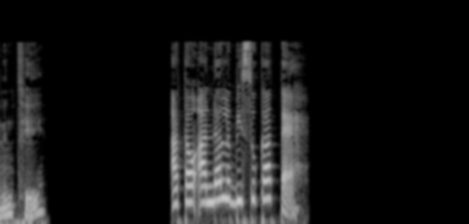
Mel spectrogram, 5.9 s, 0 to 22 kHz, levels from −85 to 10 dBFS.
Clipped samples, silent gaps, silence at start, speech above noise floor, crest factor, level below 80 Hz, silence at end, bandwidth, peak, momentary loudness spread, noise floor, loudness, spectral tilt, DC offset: under 0.1%; 0.63-2.12 s; 0 s; over 74 dB; 20 dB; -44 dBFS; 2.1 s; 11.5 kHz; 0 dBFS; 13 LU; under -90 dBFS; -16 LUFS; -4.5 dB/octave; under 0.1%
